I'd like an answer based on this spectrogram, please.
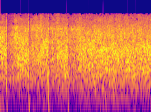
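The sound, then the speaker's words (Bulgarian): Audience applause at a ceremony honouring people produces dense, continuous clapping at a steady level, with a few sharper individual claps standing out early on. “Аплодисменти за всички вас.”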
